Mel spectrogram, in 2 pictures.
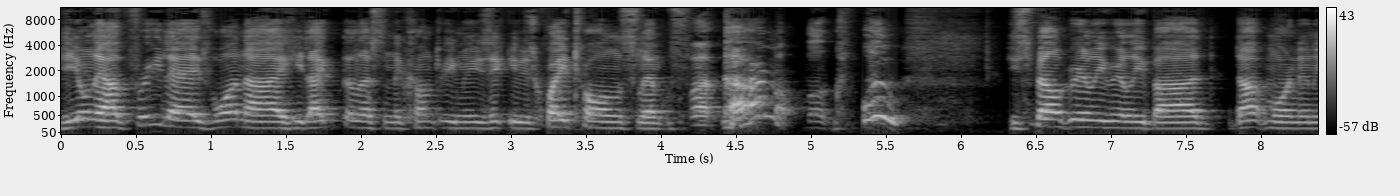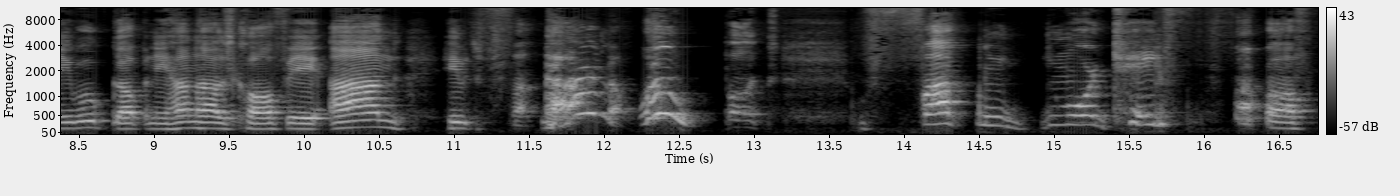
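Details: Adult man with Tourette syndrome whose involuntary vocal tics, including vulgar words, interrupt his reading of a children's book aloud; Tourette syndrome (vocal tics).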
